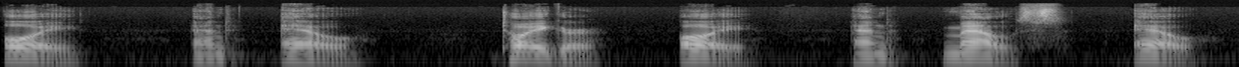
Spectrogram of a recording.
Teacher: They changed from simple vowels to diphthongs, with a schwa as the first element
